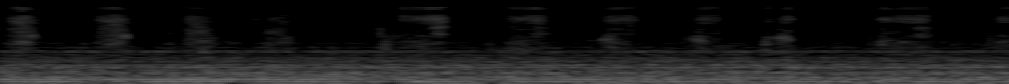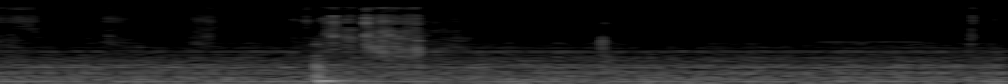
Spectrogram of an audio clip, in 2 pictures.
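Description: Foam brush dabbing and rubbing glue over a sheet of paper: faint, quick scratchy strokes. About five seconds in, a light knock.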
